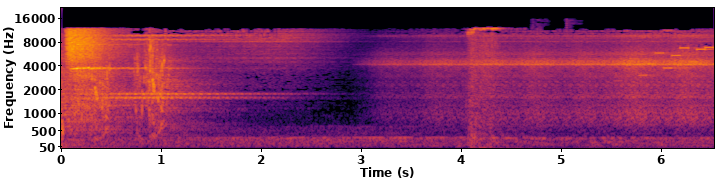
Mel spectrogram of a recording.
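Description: A magical sparkle twinkles with a soft, high shimmering chime.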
